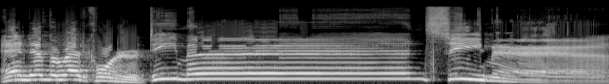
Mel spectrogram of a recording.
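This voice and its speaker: In a put-on character voice at an extremely high pitch, a man speaks at a very slow pace with hardly any pauses. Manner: loud dramatic shouting.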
